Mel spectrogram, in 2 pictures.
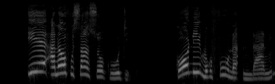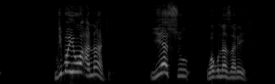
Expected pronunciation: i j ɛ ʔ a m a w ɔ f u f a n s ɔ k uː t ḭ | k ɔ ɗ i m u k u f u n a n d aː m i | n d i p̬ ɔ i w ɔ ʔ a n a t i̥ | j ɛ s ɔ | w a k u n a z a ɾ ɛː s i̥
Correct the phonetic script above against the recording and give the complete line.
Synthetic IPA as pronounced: i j ɛ ʔ a n a w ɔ f u s a n s ɔ k uː t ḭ | k ɔ ɗ i m u k u f u n a n d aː n i | n d i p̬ ɔ i w ɔ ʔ a n a t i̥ | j ɛ s u | w a k u n a z a ɾ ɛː t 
